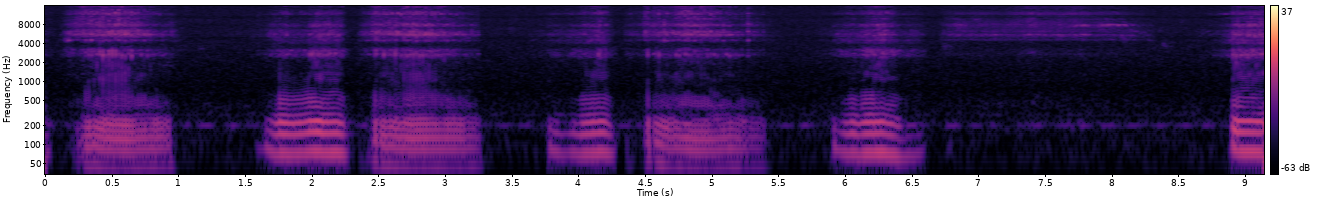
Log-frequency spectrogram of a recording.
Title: snoring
